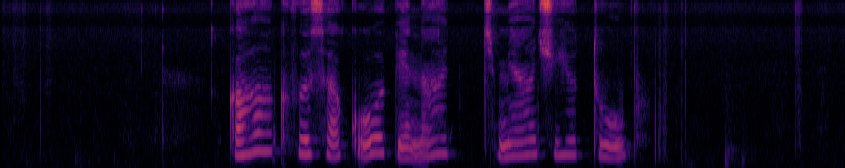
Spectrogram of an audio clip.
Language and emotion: Russian, sad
